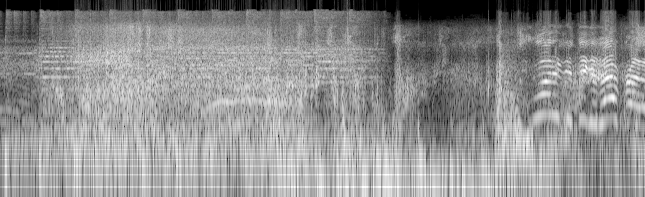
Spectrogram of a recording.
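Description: Loud wind rushing over the camera microphone as a tandem parachute opens, easing off after about four seconds as the canopy slows the fall. Whooping voices come in near the end.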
